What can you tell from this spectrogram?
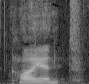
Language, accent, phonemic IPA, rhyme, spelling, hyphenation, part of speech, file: English, US, /ˈklaɪ.ənt/, -aɪənt, client, cli‧ent, noun, En-us-client.ogg
- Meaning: 1. A customer, a buyer or receiver of goods or services 2. The role of a computer application or system that requests and/or consumes the services provided by another having the role of server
